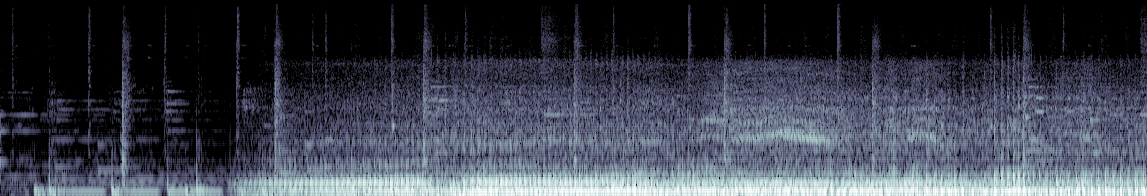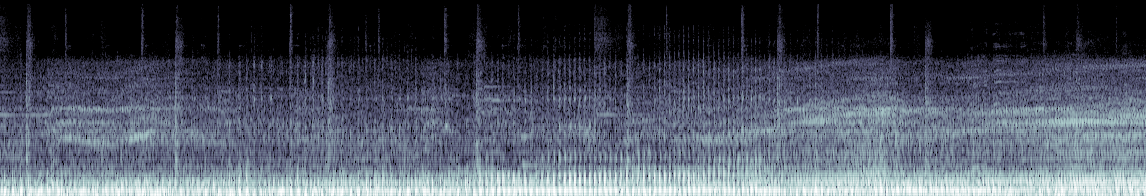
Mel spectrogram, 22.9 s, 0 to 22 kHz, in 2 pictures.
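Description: Dual-sport motorcycles, a Honda CRF Rally, Suzuki DR650 and Yamaha XT600, start and ride off in New Zealand; after brief clatter and a few seconds of idle, a loud, close engine roar rumbles steadily throughout, with no talking.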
